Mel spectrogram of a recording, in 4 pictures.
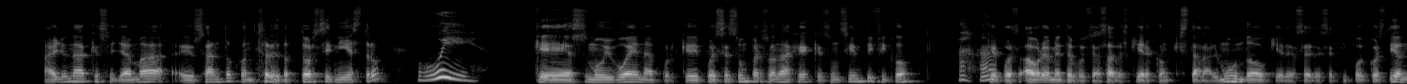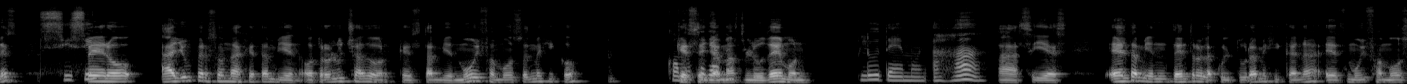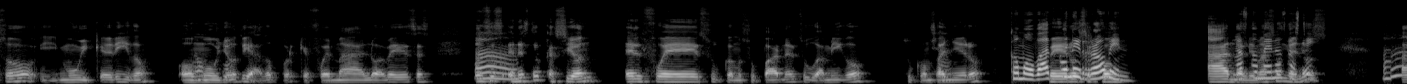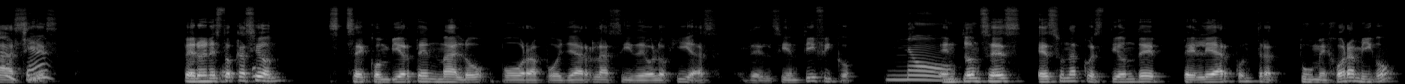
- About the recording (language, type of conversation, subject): Spanish, podcast, ¿Qué personaje de ficción sientes que te representa y por qué?
- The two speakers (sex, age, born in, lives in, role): female, 55-59, Colombia, United States, host; male, 55-59, Mexico, Mexico, guest
- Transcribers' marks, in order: giggle; tapping; "obviamente" said as "ahoramente"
